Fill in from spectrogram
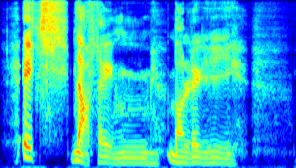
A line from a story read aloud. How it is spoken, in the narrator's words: mumbled Mr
